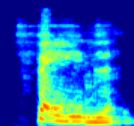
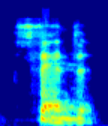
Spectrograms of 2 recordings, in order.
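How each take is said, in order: First: The vowel is long and gliding. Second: The vowel is short, like in 'bed'. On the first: The speaker calls it wrong. "Mucha gente lo lee y dice said" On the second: The speaker calls it right. "esa I es muda, no se pone. Said, como tengo sed"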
